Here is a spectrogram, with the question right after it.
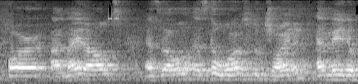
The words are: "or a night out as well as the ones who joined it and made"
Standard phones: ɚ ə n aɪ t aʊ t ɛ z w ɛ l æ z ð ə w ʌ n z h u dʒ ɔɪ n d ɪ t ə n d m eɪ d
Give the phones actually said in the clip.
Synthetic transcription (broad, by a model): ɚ ə n aɪ t aʊ t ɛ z w ɛ l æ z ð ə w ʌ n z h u dʒ ɔɪ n ɪ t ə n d m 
